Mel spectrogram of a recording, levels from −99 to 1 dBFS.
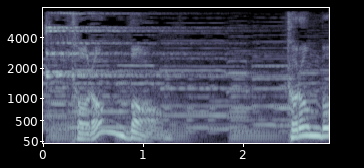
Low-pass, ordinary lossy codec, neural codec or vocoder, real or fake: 7.2 kHz; MP3, 48 kbps; none; real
